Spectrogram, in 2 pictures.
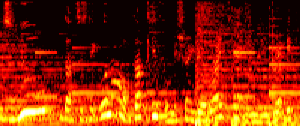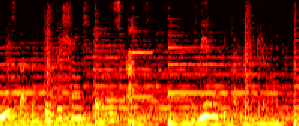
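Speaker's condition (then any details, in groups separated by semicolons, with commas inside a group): No condition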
